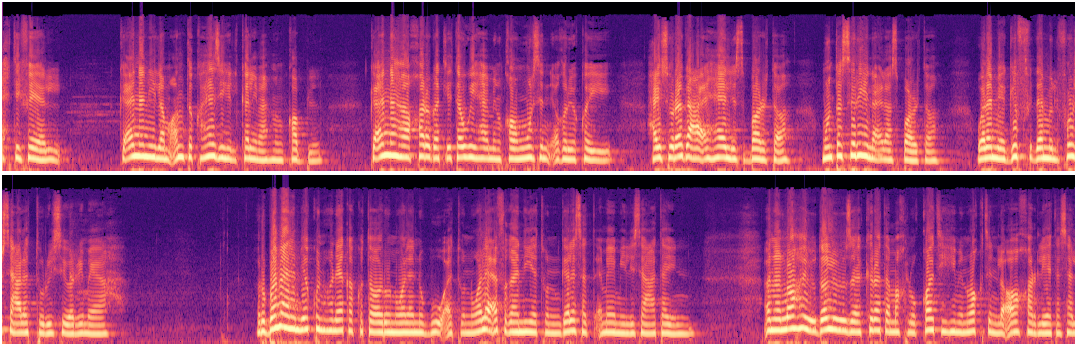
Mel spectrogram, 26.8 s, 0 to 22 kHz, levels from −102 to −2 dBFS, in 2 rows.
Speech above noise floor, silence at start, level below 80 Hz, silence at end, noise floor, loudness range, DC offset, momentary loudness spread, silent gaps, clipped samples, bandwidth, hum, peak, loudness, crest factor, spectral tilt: 39 dB; 0 s; -38 dBFS; 0 s; -46 dBFS; 3 LU; under 0.1%; 8 LU; none; under 0.1%; 15.5 kHz; none; 0 dBFS; -9 LUFS; 8 dB; -6 dB/octave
